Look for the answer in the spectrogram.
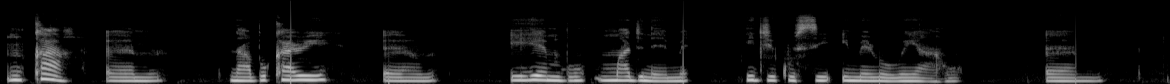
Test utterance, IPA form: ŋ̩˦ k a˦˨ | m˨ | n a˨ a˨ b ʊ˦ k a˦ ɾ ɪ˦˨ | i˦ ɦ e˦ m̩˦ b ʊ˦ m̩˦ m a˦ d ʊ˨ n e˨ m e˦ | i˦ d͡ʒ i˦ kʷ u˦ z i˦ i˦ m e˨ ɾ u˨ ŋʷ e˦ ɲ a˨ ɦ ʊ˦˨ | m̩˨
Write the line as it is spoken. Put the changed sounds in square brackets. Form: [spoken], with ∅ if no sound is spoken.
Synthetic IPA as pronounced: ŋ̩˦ k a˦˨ | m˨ | n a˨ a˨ b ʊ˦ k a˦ ɾ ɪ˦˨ | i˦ ɦ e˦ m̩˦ b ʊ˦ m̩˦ m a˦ d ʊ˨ n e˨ m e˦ | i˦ d͡ʒ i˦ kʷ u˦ [s] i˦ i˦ m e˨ ɾ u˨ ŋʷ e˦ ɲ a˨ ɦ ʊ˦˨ | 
